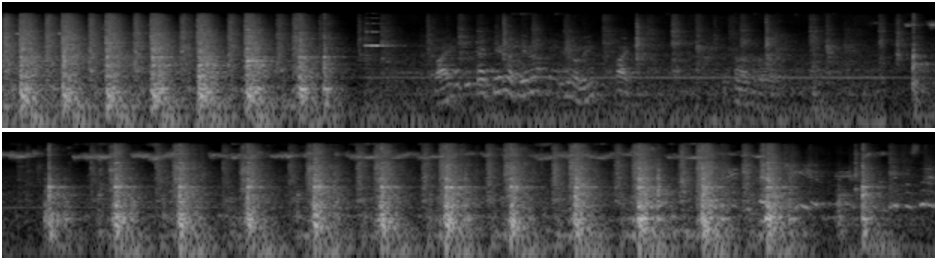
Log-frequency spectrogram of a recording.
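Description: A power hammer pounds hot metal in fast, heavy blows.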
